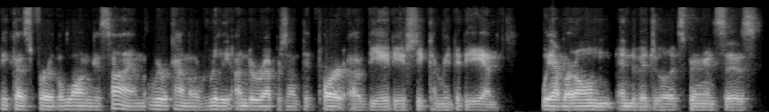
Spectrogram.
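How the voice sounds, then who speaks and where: Man from new york, low mellow voice, open reflective storytelling. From New York City. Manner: open, reflective, with frequent restarts. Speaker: life coach, guest. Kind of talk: conversational storytelling.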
